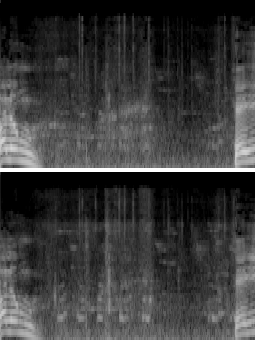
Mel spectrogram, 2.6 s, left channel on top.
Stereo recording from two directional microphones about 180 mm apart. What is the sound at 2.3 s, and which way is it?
Speech, 65° left (ahead or behind).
